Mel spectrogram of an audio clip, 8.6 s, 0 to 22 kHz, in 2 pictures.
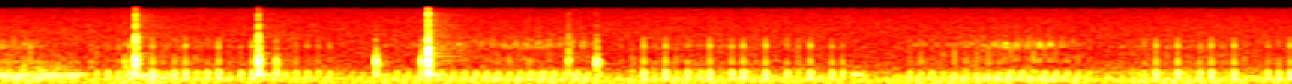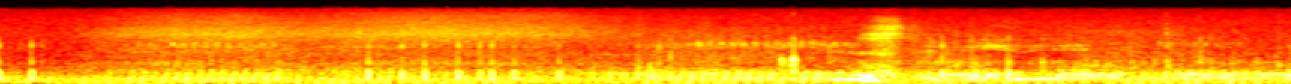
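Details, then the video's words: Indoor domestic cat growing sleepy, filmed on a Lumix GH2, purring steadily as a rhythmic low rumble of quick pulses, with soft clicks, handling rustle and a few quiet spoken words. "Our Cat Daisy Purring"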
